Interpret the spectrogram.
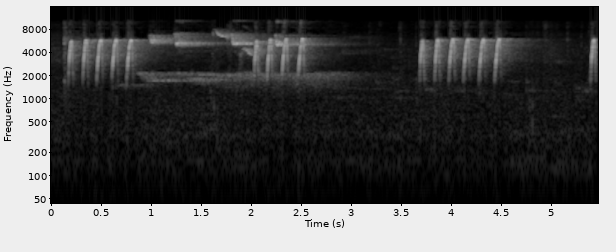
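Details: ['Bar-winged prinia giving two quick runs of about six piercing high notes, linked by a sliding whistled phrase and a softer trailing buzz.']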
